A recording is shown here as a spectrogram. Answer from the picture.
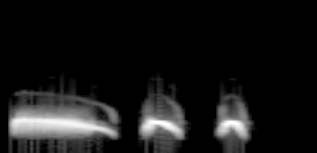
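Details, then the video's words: Spotted dove used as a decoy, giving the 'gọi hai hậu' double-voice coo: one drawn-out rolling note with a fluttering texture, descending at the end, then two short arched hoots. "Chim Cu Mồi - gáy gọi hai hậu hay còn gọi là giọng đôi rất hay"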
